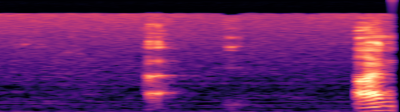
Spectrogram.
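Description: Quiet room tone in a pause in talk, broken about a second in by one brief mouth sound from a person, then a man starts speaking right at the end.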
